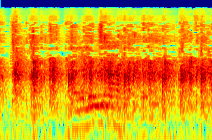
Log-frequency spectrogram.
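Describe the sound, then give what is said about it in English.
A roomful of people clap their hands to Yahweh in a dense, steady burst of applause-like clapping, with a voice faintly audible underneath. “Everybody in this room, clap your hands to Yahweh.”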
